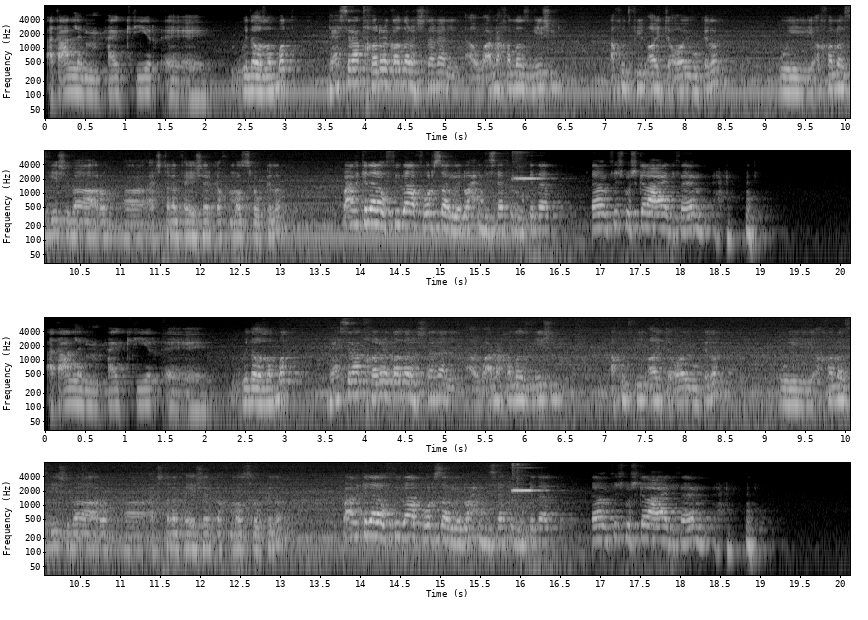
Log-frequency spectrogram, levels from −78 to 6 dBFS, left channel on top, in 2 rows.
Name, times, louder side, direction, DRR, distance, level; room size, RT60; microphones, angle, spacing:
voice 1, 0.0-2.0 2.3-3.1 3.5-6.4 7.0-8.4 9.2-13.0 13.8-16.4 16.9-19.0, left 2 dB, 30° left, 8 dB, 0.6 m, -23 dB
sound 1, 1.4-17.9, right 2 dB, 70° right, 2.1 m, -32 dB
9.7 x 5.7 x 6.6 m, 0.86 s
head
